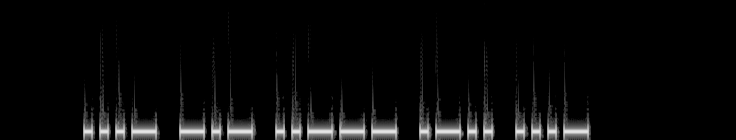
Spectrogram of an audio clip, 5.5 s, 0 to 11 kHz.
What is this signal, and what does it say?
Morse code, heard as a keyed tone, about 20 wpm, 700 Hz. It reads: VK2LV
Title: DXCC-100 Call Signs - 5 Characters - Repeated 2x - 20wpm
